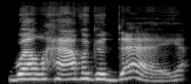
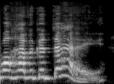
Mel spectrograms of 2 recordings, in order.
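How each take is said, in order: First: It is said in a sassy, snide tone. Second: It is said in a cheerful, happy tone. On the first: "as super sassy" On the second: "as super happy"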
